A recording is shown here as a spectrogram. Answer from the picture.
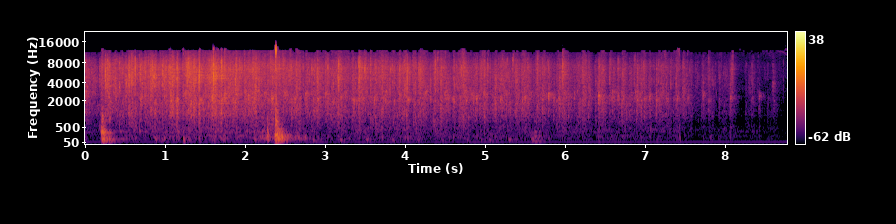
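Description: A large indoor audience applauding. The clapping starts suddenly and thins out near the end, with one brief louder thump about two and a half seconds in.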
